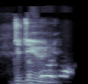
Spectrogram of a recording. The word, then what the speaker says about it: Judoon: Judoon.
